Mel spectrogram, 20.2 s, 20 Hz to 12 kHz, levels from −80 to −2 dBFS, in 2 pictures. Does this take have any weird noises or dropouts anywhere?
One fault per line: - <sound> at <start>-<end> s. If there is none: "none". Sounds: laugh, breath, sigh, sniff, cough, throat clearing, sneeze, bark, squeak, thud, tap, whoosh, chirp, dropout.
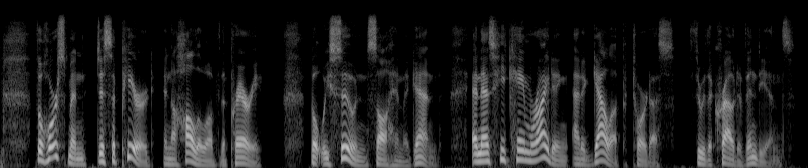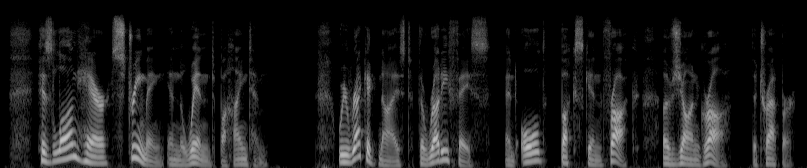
none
